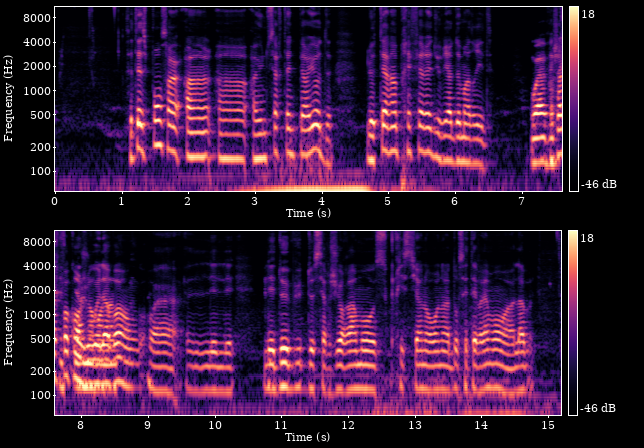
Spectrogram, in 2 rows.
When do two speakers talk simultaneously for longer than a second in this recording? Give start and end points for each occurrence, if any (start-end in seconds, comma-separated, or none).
7.4-8.7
